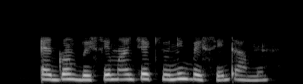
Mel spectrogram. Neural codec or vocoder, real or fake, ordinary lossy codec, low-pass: none; real; none; 3.6 kHz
